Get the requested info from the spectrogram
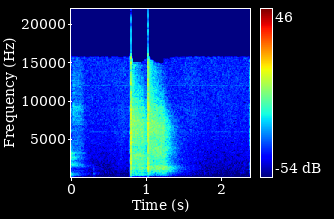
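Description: Two sharp cracks about a quarter of a second apart, the second trailing off in a short hiss.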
